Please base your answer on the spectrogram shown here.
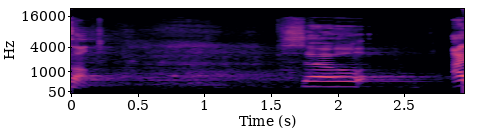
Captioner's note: congregation laughing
